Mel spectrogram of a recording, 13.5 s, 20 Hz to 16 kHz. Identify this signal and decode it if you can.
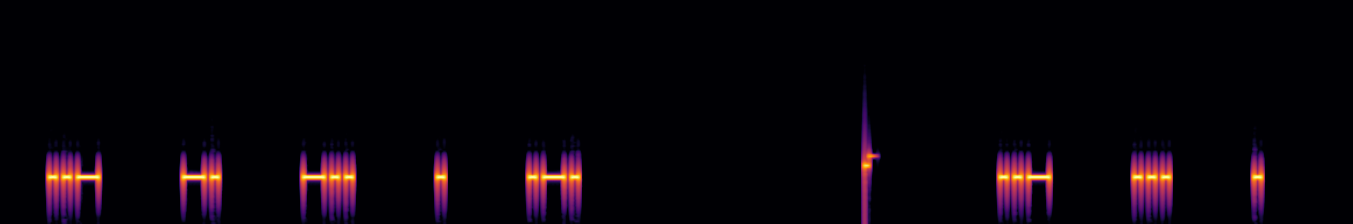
Morse code, heard as a keyed tone, about 17 wpm, spaced as for 8 wpm, 700 Hz. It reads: UNDER USE
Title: 4x Character Spacing - Top 300 Words - 17wpm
